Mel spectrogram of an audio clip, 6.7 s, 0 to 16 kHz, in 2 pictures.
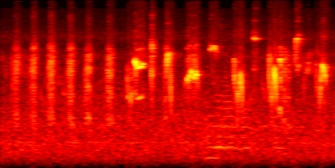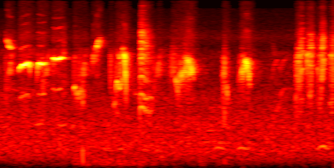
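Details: Marsh warbler song recorded in March 2020 at Kap River Nature Reserve, Eastern Cape, South Africa. It begins with a string of repeated clicky notes, then a dense, fast medley of high whistles and buzzes with mimicry.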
